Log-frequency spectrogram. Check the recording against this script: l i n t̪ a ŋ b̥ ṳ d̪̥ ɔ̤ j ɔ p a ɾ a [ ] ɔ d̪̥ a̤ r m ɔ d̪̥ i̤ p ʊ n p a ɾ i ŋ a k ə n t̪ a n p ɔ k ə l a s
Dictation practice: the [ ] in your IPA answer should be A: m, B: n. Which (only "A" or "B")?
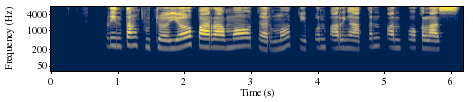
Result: A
